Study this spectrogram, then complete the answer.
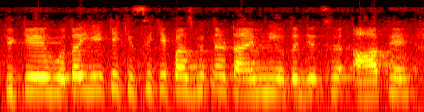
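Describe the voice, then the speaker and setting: A chatty woman hosts a talk show in a fairly high voice and often slips English phrases in. There is a faint hiss behind her in the studio. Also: steady tone. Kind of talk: casual chat.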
